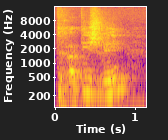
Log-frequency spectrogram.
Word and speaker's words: Hatishbi: Eliyahu Hatishbi tiene una shin, entonces se pronuncia como Tishbi, ¿no?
